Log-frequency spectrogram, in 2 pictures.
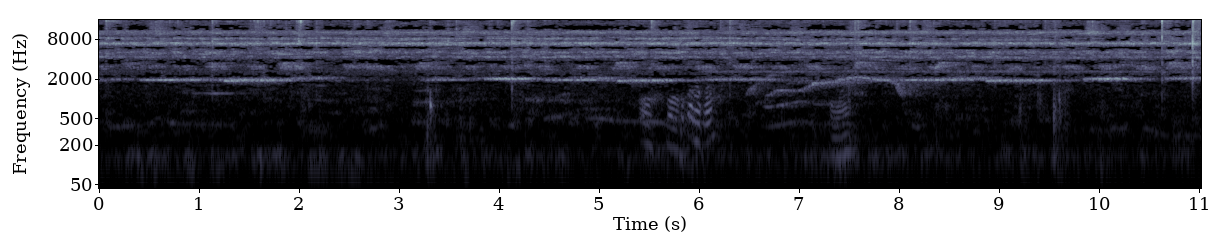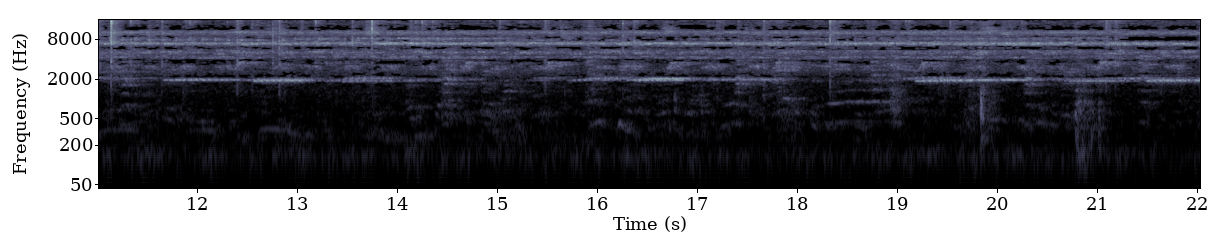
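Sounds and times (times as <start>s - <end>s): night insects chirring: 0.0s - 22.0s
wood fire cracks: 0.2s - 22.0s.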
